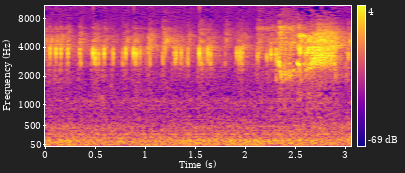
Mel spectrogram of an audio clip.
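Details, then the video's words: Lure sound of the white-nest swiftlet, used to call swiftlets in: a steady run of short, high twittering chirps, ending in a louder buzzy, hissing chatter. "Suara Panggil burung walet"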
